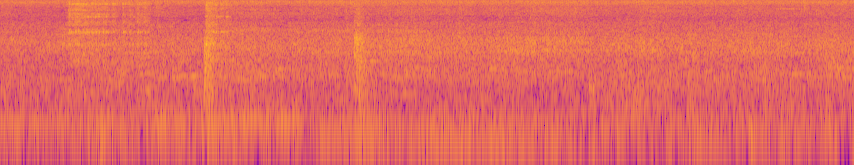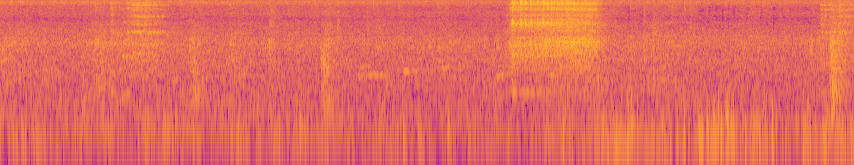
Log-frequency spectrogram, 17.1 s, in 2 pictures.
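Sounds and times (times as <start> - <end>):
train coaches rumbling: 0.0 - 17.0.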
